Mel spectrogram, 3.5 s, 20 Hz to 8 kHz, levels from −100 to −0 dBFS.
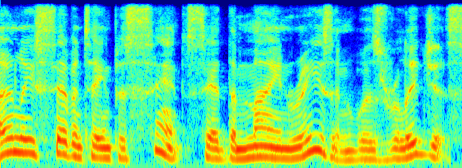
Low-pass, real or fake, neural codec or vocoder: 7.2 kHz; real; none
